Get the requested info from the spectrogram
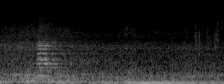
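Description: Street ambience: a short horn toot about half a second in, then a low rumble of traffic.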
